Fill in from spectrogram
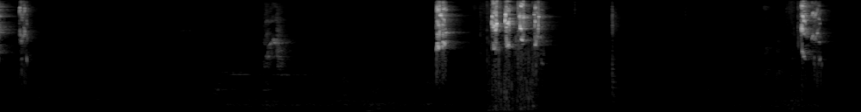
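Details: Pet lovebirds playing and enjoying themselves, giving short, harsh, high shrieks in scattered bursts: a single call at the start, one a few seconds in, then a quick cluster of four rasping notes and a last burst near the end, with quiet gaps between.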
